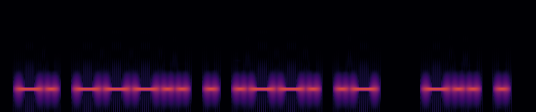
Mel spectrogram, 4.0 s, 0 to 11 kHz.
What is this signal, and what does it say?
Morse code, heard as a keyed tone, about 22 wpm, 700 Hz. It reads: N8EPA DE
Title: USA Callsign DE Callsign - 5 Characters - 22wpm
